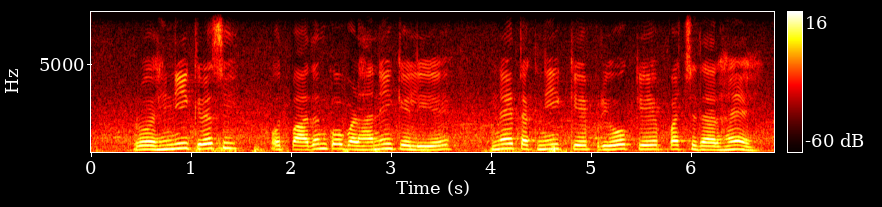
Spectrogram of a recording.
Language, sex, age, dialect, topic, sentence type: Hindi, female, 36-40, Marwari Dhudhari, agriculture, statement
